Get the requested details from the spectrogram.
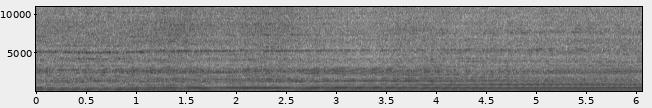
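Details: Yamaha RX King two-stroke, riding after fixing high-rpm stutter, recorded through a half-face helmet with wind noise: clean, steady wail climbing with speed, no break-up at high revs; normal high-rpm running.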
